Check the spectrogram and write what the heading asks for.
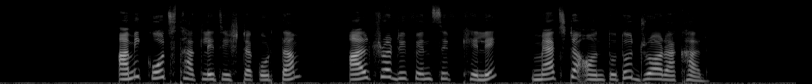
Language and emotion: Bengali, neutral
